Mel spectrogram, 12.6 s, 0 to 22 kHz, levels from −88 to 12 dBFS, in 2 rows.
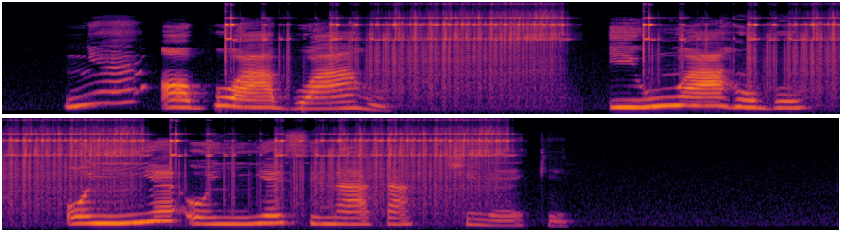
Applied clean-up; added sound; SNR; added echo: none; Coin (dropping); 0 dB; none.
